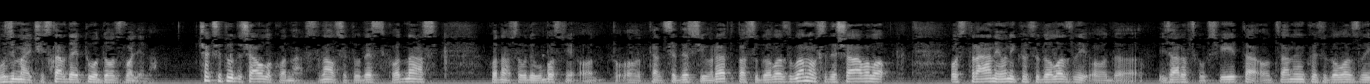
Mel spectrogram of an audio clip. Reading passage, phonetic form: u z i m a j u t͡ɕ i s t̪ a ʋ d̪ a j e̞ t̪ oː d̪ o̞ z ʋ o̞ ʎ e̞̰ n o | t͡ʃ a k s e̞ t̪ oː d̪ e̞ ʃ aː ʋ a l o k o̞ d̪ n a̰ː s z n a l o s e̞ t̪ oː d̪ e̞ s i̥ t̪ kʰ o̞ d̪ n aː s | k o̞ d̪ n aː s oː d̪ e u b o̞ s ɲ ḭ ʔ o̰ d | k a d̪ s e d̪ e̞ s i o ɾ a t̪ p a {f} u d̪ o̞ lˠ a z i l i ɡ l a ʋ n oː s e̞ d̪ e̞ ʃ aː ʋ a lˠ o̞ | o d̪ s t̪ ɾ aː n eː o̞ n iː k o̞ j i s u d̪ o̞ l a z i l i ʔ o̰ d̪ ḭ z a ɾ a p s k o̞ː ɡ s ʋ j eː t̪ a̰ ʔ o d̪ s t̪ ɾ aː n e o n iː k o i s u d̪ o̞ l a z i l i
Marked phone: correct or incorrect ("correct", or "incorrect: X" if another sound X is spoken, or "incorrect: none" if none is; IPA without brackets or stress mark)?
incorrect: s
